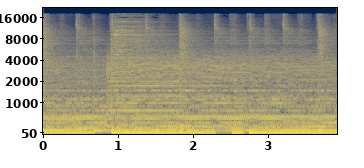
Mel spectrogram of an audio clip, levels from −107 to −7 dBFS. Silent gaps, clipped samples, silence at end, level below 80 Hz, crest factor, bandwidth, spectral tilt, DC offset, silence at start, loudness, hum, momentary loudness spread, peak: none; under 0.1%; 0 s; -16 dBFS; 12 dB; 18 kHz; -5 dB/octave; under 0.1%; 0 s; -15 LUFS; none; 2 LU; 0 dBFS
